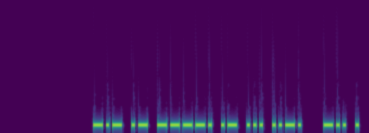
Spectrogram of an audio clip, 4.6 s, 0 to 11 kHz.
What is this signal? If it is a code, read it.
Morse code, heard as a keyed tone, about 30 wpm, 700 Hz. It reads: KA9ASF DE
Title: USA Callsign DE Callsign 30wpm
